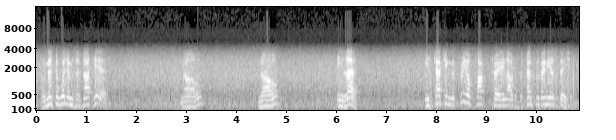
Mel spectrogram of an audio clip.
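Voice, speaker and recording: A man playing a formal, curt, businesslike gentleman on the telephone in a 1930s film. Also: high voice. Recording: noisy, tinny 1930s film soundtrack.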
